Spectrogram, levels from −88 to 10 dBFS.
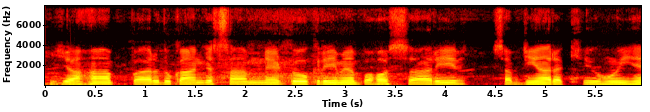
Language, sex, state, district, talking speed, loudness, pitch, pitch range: Hindi, male, Uttar Pradesh, Lucknow, 130 wpm, -16 LUFS, 145 Hz, 140-150 Hz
